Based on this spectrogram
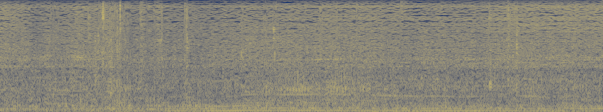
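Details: Loud, steady vehicle engine drone with wind buffeting the microphone on a morning safari game drive.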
